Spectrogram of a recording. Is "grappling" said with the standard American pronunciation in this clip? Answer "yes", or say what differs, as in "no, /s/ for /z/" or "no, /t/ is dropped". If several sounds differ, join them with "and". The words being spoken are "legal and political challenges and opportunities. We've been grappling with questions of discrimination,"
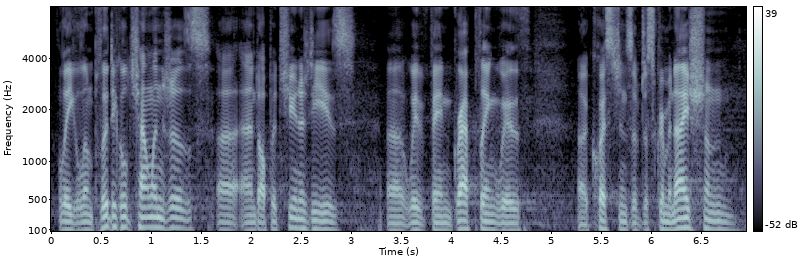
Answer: yes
